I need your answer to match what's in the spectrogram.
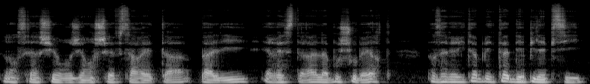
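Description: A man narrating a classic short story in a measured, steady audiobook reading. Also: on the low side, breathy edge.

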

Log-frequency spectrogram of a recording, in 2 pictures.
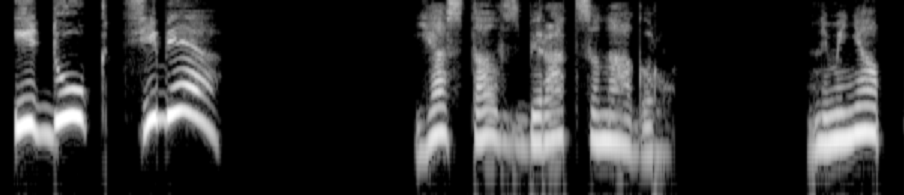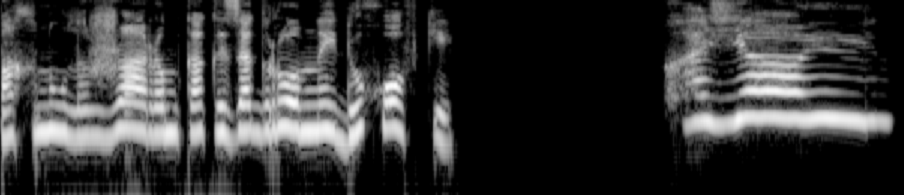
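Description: A woman reading a children's story aloud in first person, in slow careful storytelling. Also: medium pitch, dark tone, no echo. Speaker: audiobook reader.

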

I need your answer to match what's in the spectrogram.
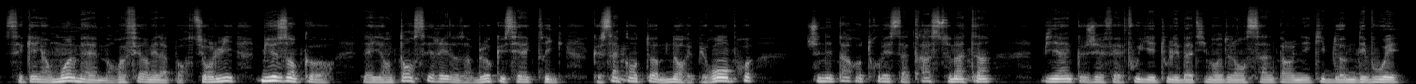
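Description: A man's voice: lowish voice, level tone, moderate pace, few pauses, mellow, close to an everyday voice. A man voicing an agitated engineer in an audiobook, speaking in a guttural, heated way. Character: agitated male engineer, gruff and furious.

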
